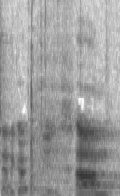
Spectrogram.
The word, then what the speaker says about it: Sandercock: always, have to ask, is it pronounced Cock or Co? It's pronounced Co. Thanks, Tash. Yes, this was new for. Yeah, very new for me. And I realised the difference between Sandercock and Hancock. It is Hancock, pronounced Cock. But Sandercock, pronounced Sandercock.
